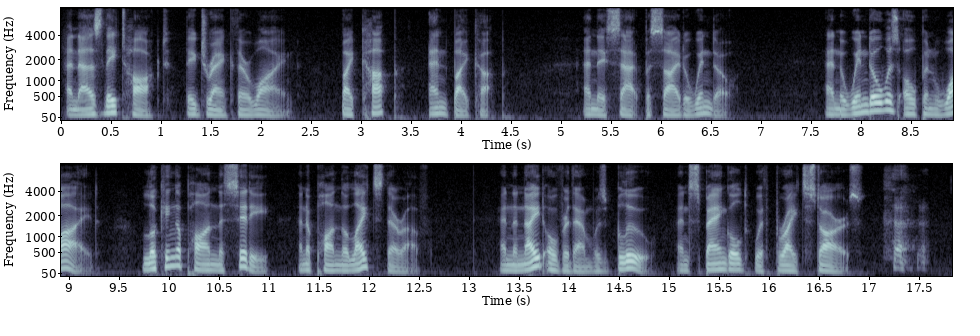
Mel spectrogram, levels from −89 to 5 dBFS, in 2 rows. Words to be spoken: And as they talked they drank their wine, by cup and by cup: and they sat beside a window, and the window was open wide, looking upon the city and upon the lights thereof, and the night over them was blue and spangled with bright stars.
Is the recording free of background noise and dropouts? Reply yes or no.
no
